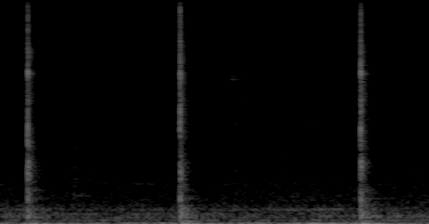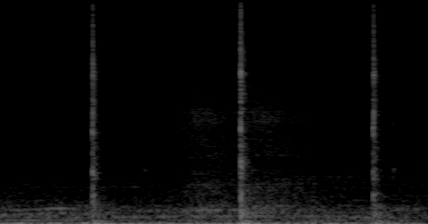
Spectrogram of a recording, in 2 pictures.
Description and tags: Es el sonar de un interruptor al encender o apagar
switch, lever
